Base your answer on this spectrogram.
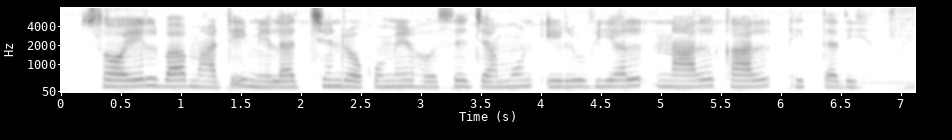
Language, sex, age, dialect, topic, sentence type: Bengali, female, 18-24, Rajbangshi, agriculture, statement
